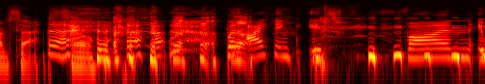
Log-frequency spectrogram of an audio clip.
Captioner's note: laughter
